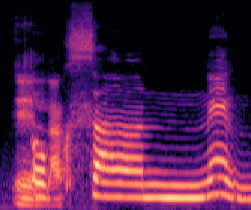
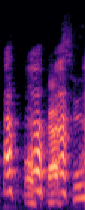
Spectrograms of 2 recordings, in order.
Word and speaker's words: Oksanen: Oksanen, dice. Oksanen. ¿Y yo qué dije? ¿Okasen? ¿O qué dije? ¿Cómo lo pronuncié? Pues totalmente distinto.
